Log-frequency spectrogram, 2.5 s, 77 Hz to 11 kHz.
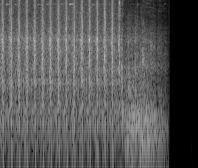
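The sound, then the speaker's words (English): A fast, continuous burst of fire from an MG42, a Nazi-era machine gun, loud, about a second and a half of rapid shots ripping out before an echoing tail cuts off abruptly. No voices. “Uh, I think we can get rid of the MG42.”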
